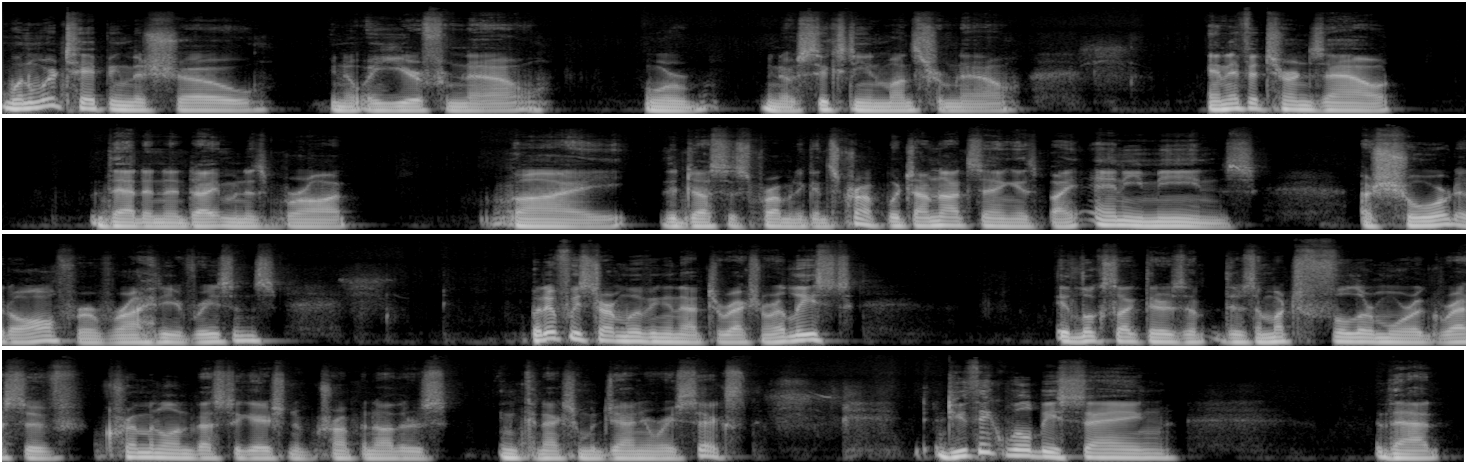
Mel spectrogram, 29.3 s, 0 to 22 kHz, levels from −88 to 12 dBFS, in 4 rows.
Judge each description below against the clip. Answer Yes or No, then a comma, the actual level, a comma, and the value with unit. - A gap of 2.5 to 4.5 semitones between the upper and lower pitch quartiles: Yes, average, 3.3 semitones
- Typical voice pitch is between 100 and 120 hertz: Yes, low, 105 Hz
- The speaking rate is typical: Yes, average, 185 wpm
